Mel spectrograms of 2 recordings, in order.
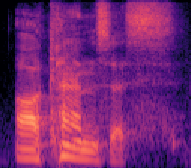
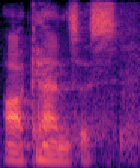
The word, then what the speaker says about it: Arkansas: With regards to me pronouncing Arkansas, well, that's wrong, Arkansas.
